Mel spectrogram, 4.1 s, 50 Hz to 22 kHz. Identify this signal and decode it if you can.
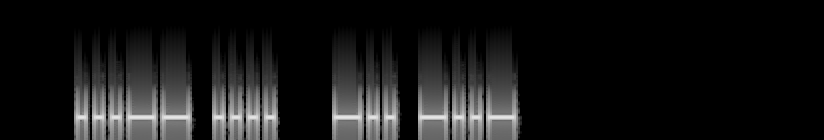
Morse code, heard as a keyed tone, about 28 wpm, 700 Hz. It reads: 3H DX
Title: Winter Field Day Exchanges 28wpm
